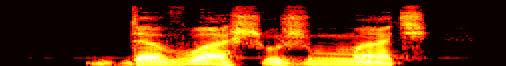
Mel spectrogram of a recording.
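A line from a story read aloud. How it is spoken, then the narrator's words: Pained groan, muffled. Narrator (Russian): простонал агент, пряча раскалывающуюся от боли голову под одеяло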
